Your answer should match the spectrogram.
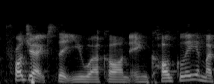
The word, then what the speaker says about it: Incogly: We're going to look at a project that you work on, Incogly. Am I pronouncing that right? Incogly.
